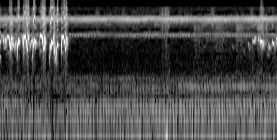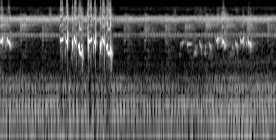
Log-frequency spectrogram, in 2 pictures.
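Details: Lure call of the sooty-headed bulbul for trapping: two loud bursts of quick chirping notes, separated by a quieter gap with softer, distant-sounding chirps, all over a persistent thin electronic whine.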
